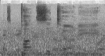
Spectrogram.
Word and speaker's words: Punxsutawney: How do you say that name again? Punxsutawney? Punxsutawney, Pennsylvania, 15 degrees, lots of snow.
